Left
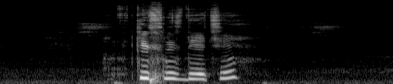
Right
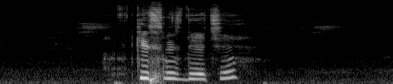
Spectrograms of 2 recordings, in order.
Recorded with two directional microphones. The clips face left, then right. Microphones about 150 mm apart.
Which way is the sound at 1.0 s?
10° left (ahead or behind).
